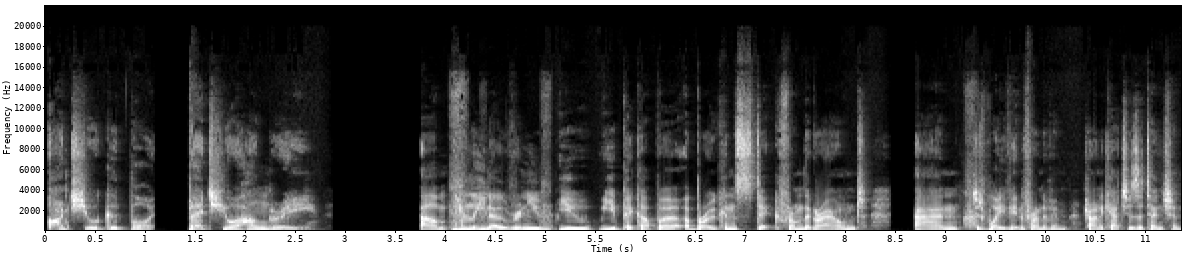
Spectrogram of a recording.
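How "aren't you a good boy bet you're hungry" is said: tender, sweet, gentle, low coaxing voice. Guiding a listener on how to coax a dog, very soft and quiet tone. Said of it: "you speak in a very soft and quiet tone".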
